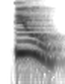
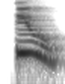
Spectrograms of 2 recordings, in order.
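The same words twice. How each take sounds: Both takes have the same delivery.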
